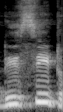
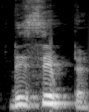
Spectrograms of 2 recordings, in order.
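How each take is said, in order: First: रिसीट as "ri-seet", no P; long "ee" straight into T in रिसीट; silent P. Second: रिसिप्ट with the P sounded; wrong pronunciation. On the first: Teacher gives the correct word with silent P. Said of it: "पी silent होता है". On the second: Teacher shows the error, mispronounced with audible P. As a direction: pop a P before T in रिसिप्ट. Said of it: "गलत होता है". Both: Shown as a demonstration.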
